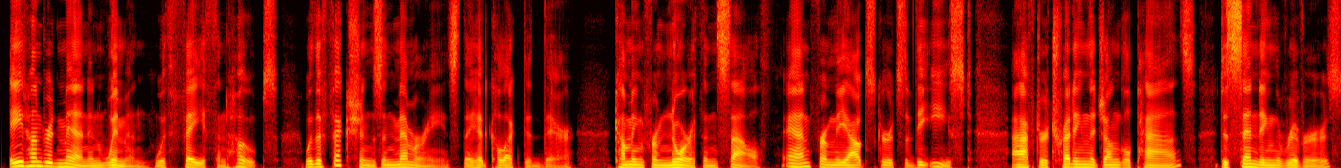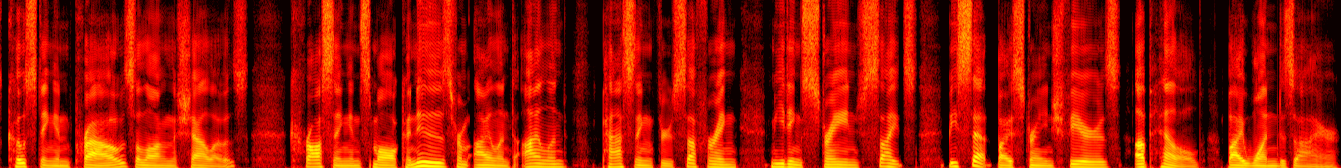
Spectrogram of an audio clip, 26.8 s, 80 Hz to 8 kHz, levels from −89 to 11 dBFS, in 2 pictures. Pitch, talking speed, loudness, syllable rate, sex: 125 Hz, 145 wpm, -21 LUFS, 4.3 syllables/s, male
